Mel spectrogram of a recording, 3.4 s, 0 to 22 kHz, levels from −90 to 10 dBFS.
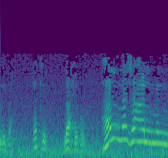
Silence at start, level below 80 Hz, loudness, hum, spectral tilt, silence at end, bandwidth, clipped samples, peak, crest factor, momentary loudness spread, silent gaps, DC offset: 0 s; -40 dBFS; -23 LUFS; none; -8.5 dB/octave; 0 s; 6.4 kHz; under 0.1%; -4 dBFS; 18 dB; 13 LU; none; 0.6%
